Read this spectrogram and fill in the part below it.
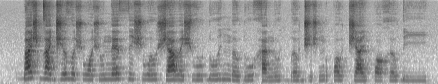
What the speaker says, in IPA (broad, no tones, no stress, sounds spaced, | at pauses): ɡ͡b a ʃ d a d͡ʒ ə ð ɔ ʃ β ɔ ʃ u n ɛ θ i ʃ β ɤ u̯ ʃ a β ɛ ʃ ð u ɗ u i̯ ŋ ə u̯ ɗ u h a n u i̯ ɡ͡b ə u̯ d͡ʒ ə ʃ ŋ ə p ɔ u̯ t͡ʃ a i̯ p ɔ x ə u̯ ɗ i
